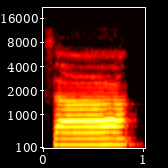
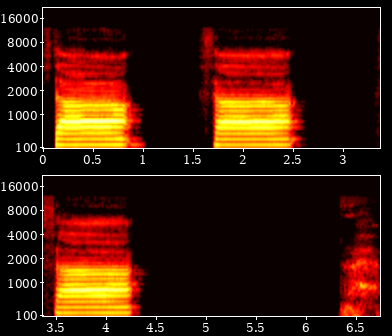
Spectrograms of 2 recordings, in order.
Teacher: জিহ্বার আগা, উপরের 2 দাঁতের আগায় লাগাবেন, লাগিয়ে নরম আওয়াজে আপনাদের উচ্চারণ করতে হবে।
